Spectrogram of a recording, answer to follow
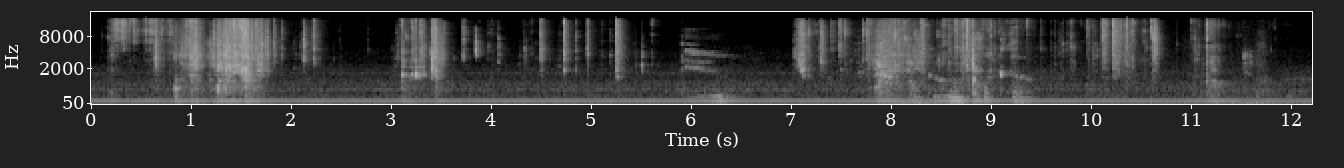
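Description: A styrofoam takeout clamshell and its wrapping being handled and opened. Irregular rustles, crinkles and sharp clicks, with a brief squeak about midway, all over a steady low hum.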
